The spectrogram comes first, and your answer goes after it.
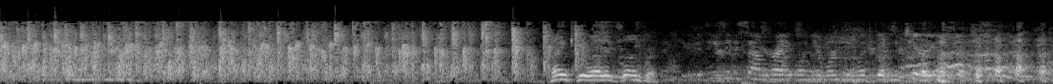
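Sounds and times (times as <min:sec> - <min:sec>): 
crowd applauding: 0:00.0 - 0:06.0
speech: 0:05.5 - 0:10.5
laughter: 0:08.8 - 0:10.5.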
